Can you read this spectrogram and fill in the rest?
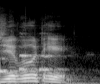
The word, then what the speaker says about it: Djibouti: It's not a Djibouti, bro. It's Djibouti. – Djibouti. – The D is silent.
